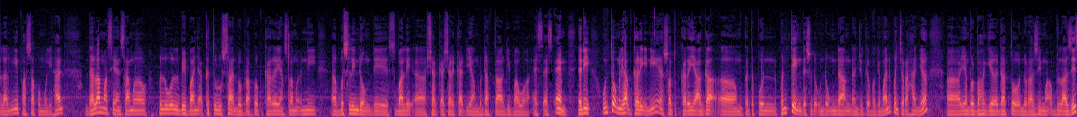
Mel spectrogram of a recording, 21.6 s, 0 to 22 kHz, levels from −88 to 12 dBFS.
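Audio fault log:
1.84–1.97 s, 12.25–12.51 s, 15.85–15.87 s: hard clipping. Peaks overran a stage's maximum level by about 2 dB, about 4 dB and about 2 dB, so their tops were cut flat. The flattened waveform adds high harmonics, heard as brief crackle, harshest at 12.25 s.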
